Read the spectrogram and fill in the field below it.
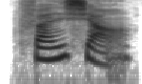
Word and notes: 反响: fǎn xiǎng

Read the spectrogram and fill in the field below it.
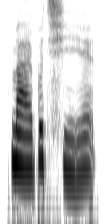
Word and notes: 买不起: mǎi bu qǐ

